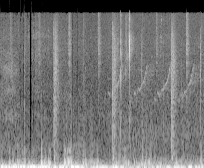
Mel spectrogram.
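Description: Irregular low rumble of wind buffeting the microphone, mixed with handling knocks as the camera is moved. Over it, a small bird chirps several times in the second half.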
